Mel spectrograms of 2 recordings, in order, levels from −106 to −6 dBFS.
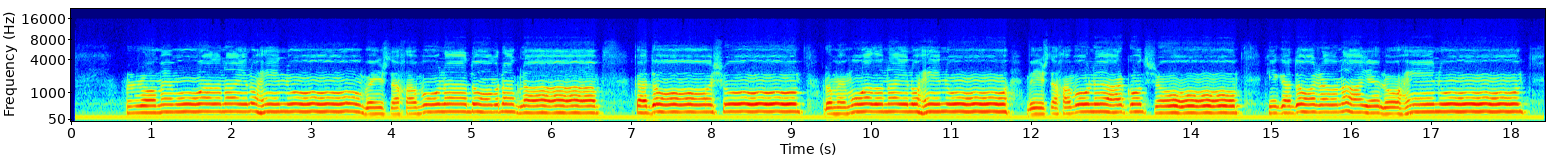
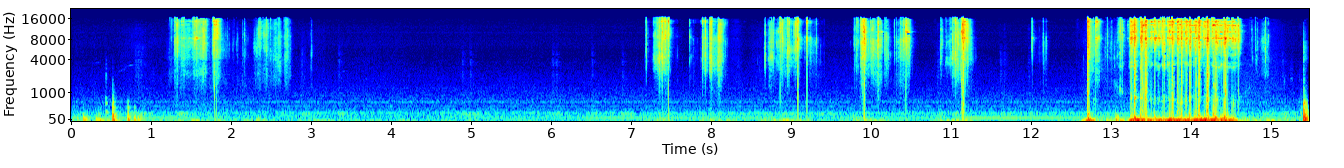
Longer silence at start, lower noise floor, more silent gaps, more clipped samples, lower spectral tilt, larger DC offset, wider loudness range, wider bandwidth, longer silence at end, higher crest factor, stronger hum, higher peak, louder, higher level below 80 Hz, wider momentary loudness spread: second, 0.05 s vs 0.5 s; second, -44 dBFS vs -65 dBFS; neither; neither; first, -9 dB/octave vs -0.5 dB/octave; neither; second, 2 LU vs 16 LU; second, 6 kHz vs 17 kHz; about the same, 0 s vs 0 s; second, 12 dB vs 26 dB; neither; second, -10 dBFS vs -2 dBFS; about the same, -23 LUFS vs -22 LUFS; second, -66 dBFS vs -38 dBFS; second, 7 LU vs 27 LU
